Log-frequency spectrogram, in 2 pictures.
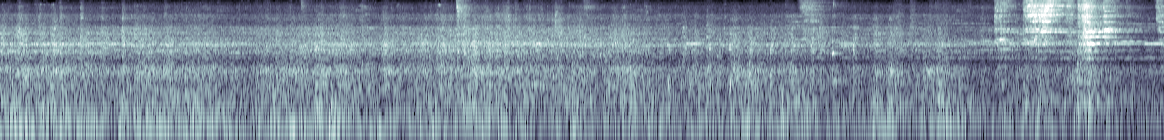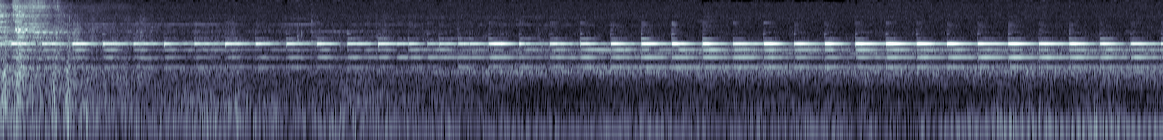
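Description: Intermodal freight train of semi-trailers on flatcars rolling past close by, its wheels rumbling with some clatter over the rails. About halfway through the last cars go by with a few sharp clacks, and the sound drops to a fading rumble.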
